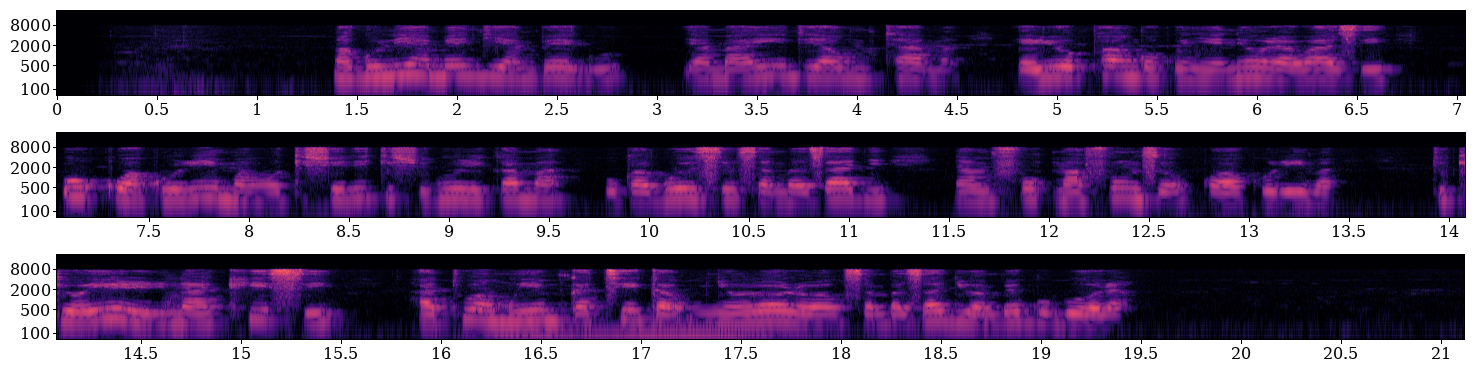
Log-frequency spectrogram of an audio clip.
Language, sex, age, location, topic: Swahili, female, 18-24, Dar es Salaam, agriculture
